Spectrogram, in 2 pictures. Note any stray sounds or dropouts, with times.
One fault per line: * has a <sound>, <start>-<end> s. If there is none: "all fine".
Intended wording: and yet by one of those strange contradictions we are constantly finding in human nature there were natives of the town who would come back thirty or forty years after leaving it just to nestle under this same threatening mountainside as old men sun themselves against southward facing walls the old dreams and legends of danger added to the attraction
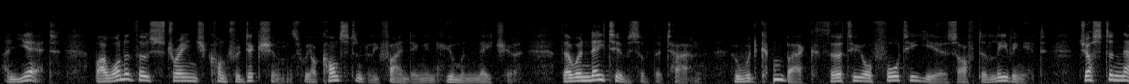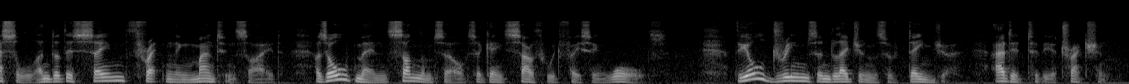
* has a dropout, 7.7-7.7 s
